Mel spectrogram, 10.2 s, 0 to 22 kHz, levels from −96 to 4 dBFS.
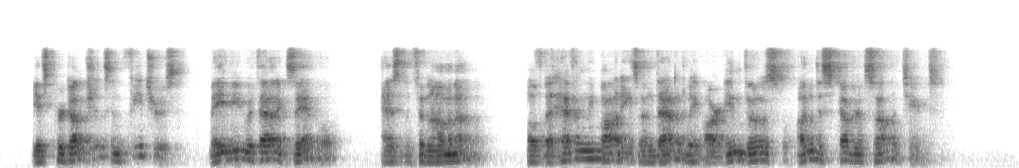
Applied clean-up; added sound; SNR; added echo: neural mask model DeepFilterNet 3.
